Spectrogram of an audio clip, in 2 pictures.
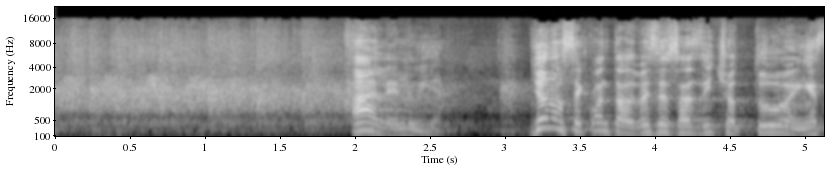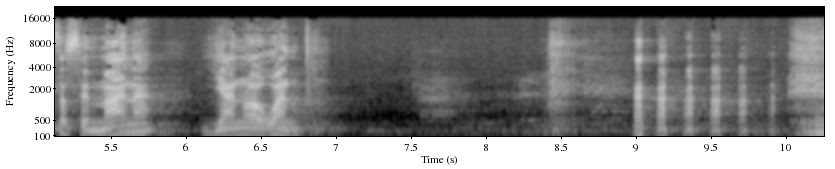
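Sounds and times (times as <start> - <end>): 
audience applauding: 0.0 - 3.6
speech: 2.0 - 6.9
laughter: 8.4 - 10.2.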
